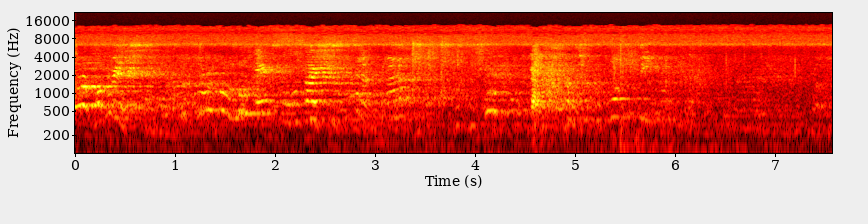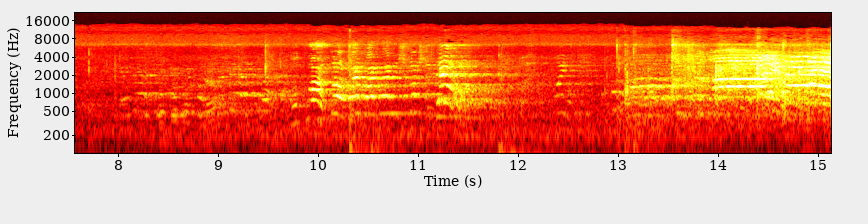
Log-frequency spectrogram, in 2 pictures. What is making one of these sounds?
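Young men shout during play in a large echoing hall.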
